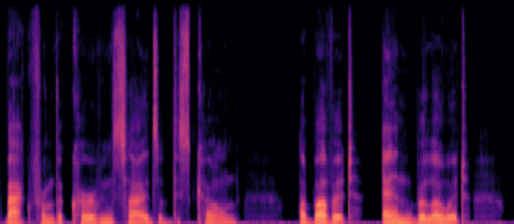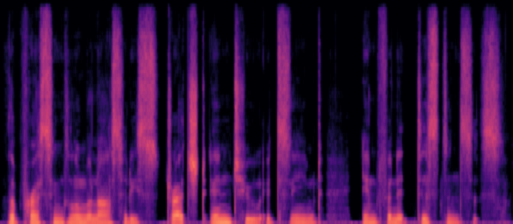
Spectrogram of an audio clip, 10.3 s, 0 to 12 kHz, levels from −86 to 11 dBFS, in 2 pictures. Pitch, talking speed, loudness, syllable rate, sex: 135 Hz, 130 wpm, -22 LUFS, 4.8 syllables/s, male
